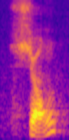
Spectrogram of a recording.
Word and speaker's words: 熊: Pronounced second tone.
